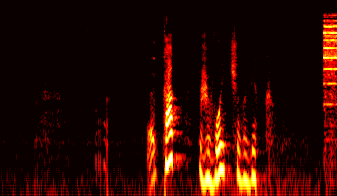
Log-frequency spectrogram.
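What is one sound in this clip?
A middle-aged woman speaks calmly into a microphone, as if teaching.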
